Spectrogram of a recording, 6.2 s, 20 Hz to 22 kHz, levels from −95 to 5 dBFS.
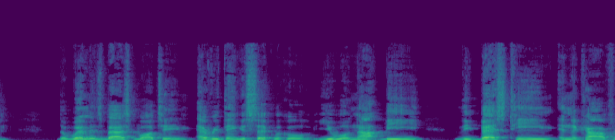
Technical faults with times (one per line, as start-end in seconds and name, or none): none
